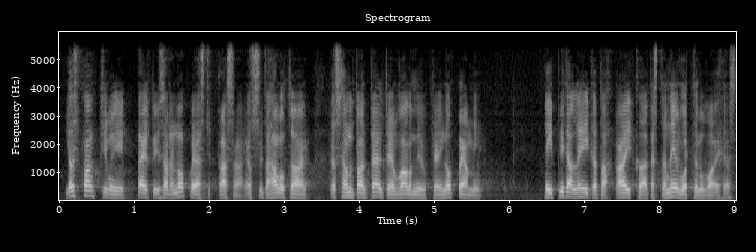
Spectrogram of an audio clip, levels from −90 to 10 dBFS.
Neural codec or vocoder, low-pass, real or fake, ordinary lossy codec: codec, 16 kHz, 1 kbps, FunCodec, trained on Chinese and English, 50 frames a second; 5.4 kHz; fake; none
